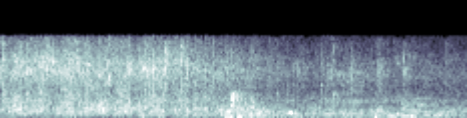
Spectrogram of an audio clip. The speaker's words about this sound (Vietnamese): Rồi, cho một tràng pháo tay thưa anh chị em.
